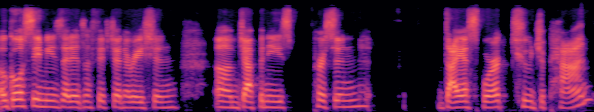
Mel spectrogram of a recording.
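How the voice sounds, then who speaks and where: A woman with a Hawaiian accent, medium pitch and fairly even intonation at a moderate pace, in a dry, close sound with no echo and a very clean recording with a silent background. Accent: Hawaii English. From Hawaii (Hilo). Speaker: biology teacher. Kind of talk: interview conversation.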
